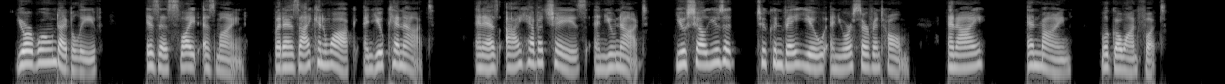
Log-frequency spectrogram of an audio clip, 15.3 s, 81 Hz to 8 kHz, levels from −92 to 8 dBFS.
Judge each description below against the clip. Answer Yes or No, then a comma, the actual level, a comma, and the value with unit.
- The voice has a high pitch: Yes, high, 205 Hz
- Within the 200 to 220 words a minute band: No, average, 180 wpm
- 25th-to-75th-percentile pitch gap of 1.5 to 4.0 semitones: Yes, average, 3.7 semitones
